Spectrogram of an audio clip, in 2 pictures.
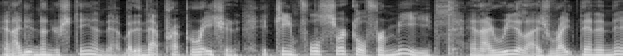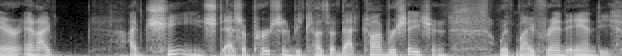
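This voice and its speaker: A man's voice: mid-range voice, moderate pace, no echo. A man in his sixties who stutters, telling stories energetically as an interview guest. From Los Angeles. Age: 60s. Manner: lifelong stutterer, energetic storytelling. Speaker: radio broadcaster, guest. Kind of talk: interview conversation.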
